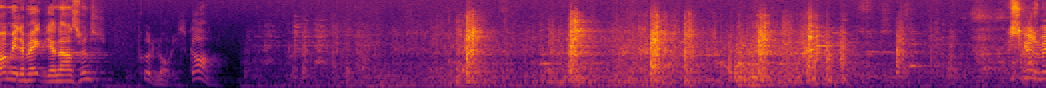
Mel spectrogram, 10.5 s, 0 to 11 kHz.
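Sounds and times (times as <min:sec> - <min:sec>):
speech: 0:00.0 - 0:02.2, 0:10.2 - 0:10.4
bright clanking bursts from a train: 0:02.4 - 0:10.4
train rumbling through a station: 0:02.4 - 0:10.4.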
